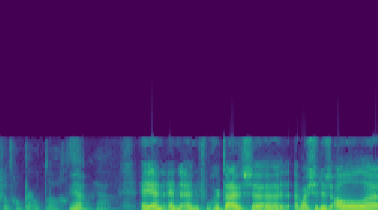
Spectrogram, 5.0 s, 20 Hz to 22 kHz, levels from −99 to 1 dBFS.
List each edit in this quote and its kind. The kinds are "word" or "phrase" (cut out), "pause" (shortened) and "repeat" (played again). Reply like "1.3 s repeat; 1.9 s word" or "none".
none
